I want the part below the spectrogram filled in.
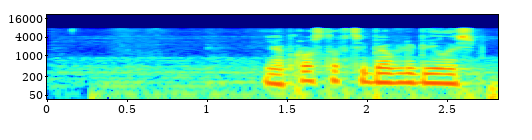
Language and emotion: Russian, neutral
